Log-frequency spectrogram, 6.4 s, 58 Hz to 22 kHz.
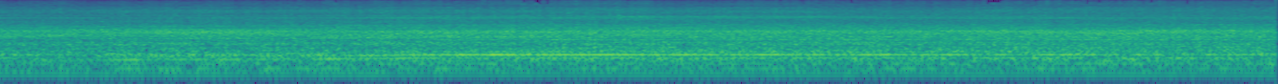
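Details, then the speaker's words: Restored 1961 Shopsmith Mark 5 "Goldie" combination woodworking machine, after more than a year of use, with a smooth, even hum and steady mid-pitched drone, no knocks or rubbing. Owner calls it an excellent runner as long as it isn't run too fast. Normal running. "There you go. I think it's an excellent runner right now, as long as I don't run it too fast and"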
